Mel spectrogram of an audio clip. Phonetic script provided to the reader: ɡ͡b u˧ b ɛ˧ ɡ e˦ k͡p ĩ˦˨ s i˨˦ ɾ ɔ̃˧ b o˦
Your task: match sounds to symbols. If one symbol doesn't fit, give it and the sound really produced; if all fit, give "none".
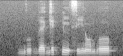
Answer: none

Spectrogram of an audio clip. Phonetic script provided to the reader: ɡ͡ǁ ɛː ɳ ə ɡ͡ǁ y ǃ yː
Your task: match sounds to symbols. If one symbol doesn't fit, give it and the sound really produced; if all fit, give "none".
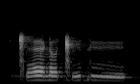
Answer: ǃ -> ɡ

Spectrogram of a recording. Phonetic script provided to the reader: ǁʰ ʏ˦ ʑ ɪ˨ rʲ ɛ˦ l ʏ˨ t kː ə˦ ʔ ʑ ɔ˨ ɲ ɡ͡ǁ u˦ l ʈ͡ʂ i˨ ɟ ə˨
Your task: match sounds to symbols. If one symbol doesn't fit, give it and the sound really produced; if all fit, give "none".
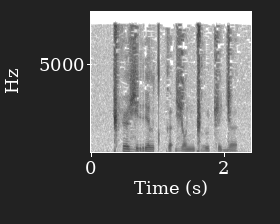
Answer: none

